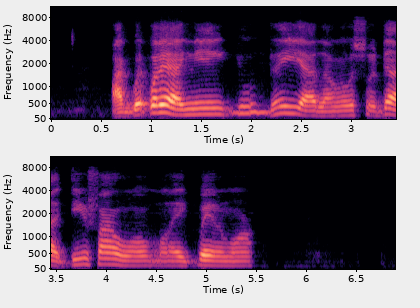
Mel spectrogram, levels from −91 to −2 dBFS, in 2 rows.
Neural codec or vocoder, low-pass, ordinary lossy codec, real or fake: codec, 16 kHz, 0.5 kbps, FunCodec, trained on LibriTTS, 25 frames a second; 7.2 kHz; Opus, 24 kbps; fake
